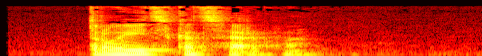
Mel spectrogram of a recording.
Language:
Ukrainian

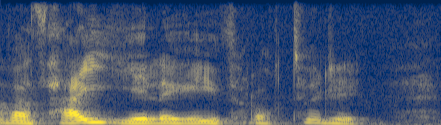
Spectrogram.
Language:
Icelandic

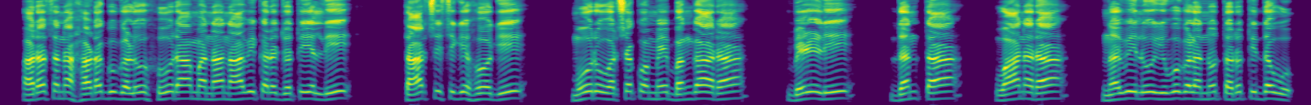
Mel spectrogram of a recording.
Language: Kannada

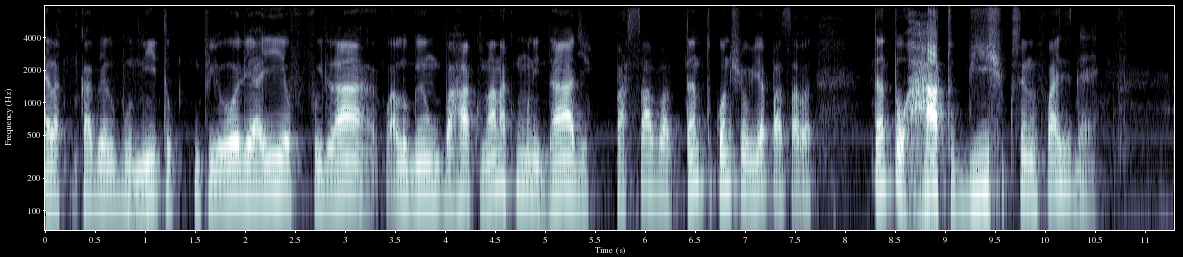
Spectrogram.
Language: Portuguese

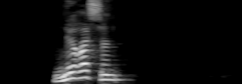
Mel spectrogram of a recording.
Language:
Kabyle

